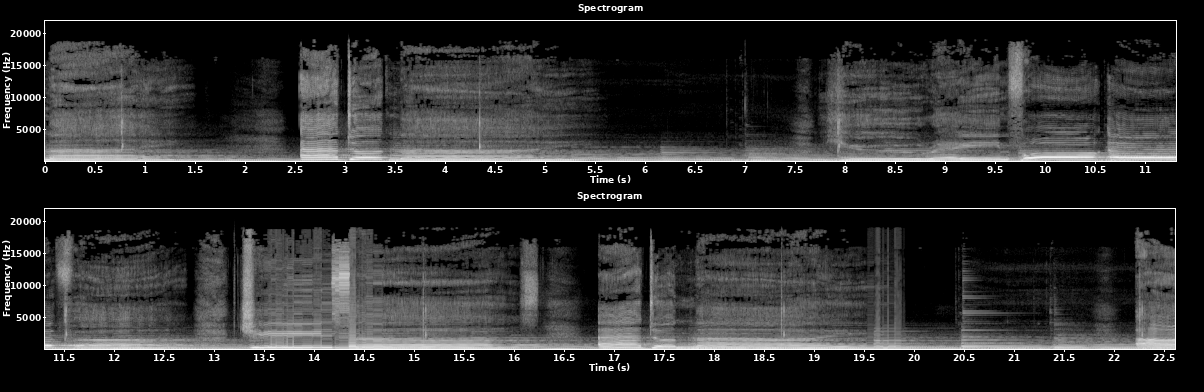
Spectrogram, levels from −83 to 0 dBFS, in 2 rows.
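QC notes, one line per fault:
13.51–14.68 s and 19.54–19.91 s, robotic sound from repeated short buffers: the audio turns into a rigid, metallic buzz pitched at 100 Hz that still loosely tracks the underlying sound, first for just over a second and then in a shorter burst. The likely cause is new audio arriving too slowly, so the playback repeats a 10 ms chunk over and over. Most of the material in those spans is lost, and the steady 10 ms repetition produces the fixed 100 Hz tone.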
